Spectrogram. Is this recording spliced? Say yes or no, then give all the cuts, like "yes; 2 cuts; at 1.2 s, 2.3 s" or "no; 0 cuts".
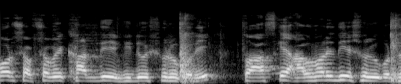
no; 0 cuts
